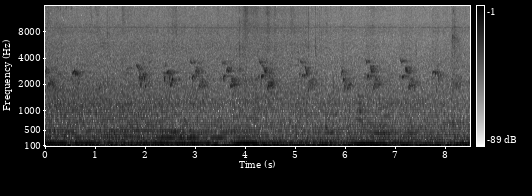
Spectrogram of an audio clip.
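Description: A small bird chirping repeatedly, short calls two or three a second, over a steady low hum.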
